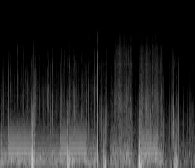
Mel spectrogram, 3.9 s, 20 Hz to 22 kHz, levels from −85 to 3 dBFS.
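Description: Nothing in the audio stood out as a technical problem on listening.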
